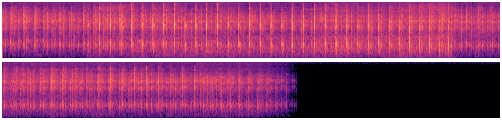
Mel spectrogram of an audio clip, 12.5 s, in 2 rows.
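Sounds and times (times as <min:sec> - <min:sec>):
stork clattering: 0:00.0 - 0:09.8.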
